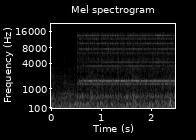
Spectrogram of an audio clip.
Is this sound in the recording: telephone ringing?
yes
